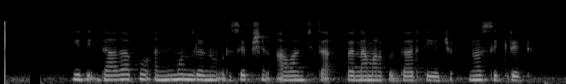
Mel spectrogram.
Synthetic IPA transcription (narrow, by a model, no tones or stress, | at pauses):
id̪id̪aːd̪aːpuʔɐnːimund̪ulɐnṵɾisepʂɐna̰ːʋaːɲt͡ʃi̥t̪ɐ̰pɐɾinaːmɐlɐkud̪aːɾit̪iːjɐt͡ʃːunoːsiɡɾeʈ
